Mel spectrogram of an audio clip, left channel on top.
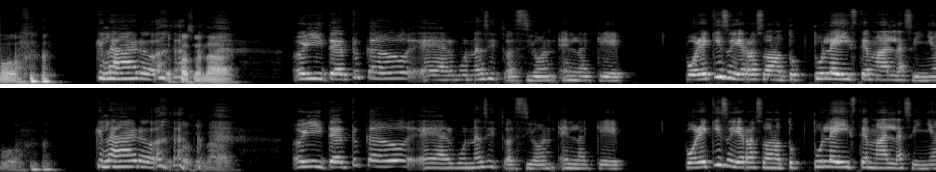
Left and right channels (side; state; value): right; quieter; 3.7 dB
